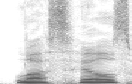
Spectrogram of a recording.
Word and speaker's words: Loess: Luss Hills, which, fun fact, it's spelled Loess. That's right. How is it pronounced? I say Luss Hills.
